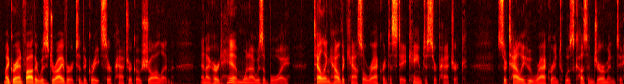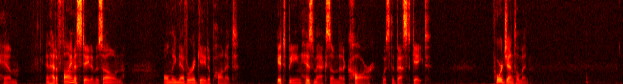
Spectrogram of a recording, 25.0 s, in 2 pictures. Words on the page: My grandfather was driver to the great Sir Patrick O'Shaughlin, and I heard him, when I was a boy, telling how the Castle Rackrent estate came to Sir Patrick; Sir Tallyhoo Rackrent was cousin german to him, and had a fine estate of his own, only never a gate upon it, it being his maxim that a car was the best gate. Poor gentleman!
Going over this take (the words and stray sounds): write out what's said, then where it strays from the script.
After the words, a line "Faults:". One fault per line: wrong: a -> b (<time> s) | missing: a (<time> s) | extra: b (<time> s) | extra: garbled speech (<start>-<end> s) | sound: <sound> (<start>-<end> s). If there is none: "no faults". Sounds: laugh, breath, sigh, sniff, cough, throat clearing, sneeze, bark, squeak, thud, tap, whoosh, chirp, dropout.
My grandfather was driver to the great Sir Patrick O'Shaughlin, and I heard him, when I was a boy, telling how the Castle Rackrent estate came to Sir Patrick; Sir Tallyhoo Rackrent was cousin german to him, and had a fine estate of his own, only never a gate upon it, it being his maxim that a car was the best gate. Poor gentleman!
Faults:
sound: breath (24.2-24.7 s)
